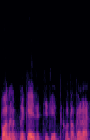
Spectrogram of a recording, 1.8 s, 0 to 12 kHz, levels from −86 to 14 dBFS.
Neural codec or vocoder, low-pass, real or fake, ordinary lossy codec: none; none; real; none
